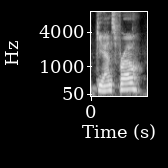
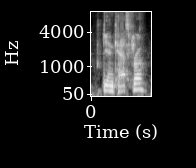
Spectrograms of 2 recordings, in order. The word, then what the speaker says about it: Giancaspro: Is it Ganspro? Gian Caspro. Yeah. Gian Caspro. Gian Caspro. Okay. Like the correct Italian pronunciation is Caspro, but people just think my name is Caspro because my first name is.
